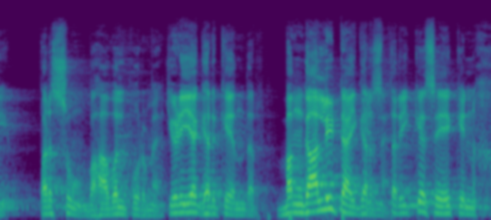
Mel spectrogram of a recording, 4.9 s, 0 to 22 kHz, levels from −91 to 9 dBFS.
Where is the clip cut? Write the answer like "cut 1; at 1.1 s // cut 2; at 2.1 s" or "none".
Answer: cut 1; at 1.6 s // cut 2; at 2.6 s // cut 3; at 3.9 s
